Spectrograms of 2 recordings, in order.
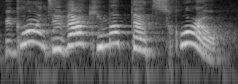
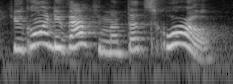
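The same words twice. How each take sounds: First: Much higher, louder alarm; full shout. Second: Higher, louder warning; shouting. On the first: Flora seeing the squirrel in danger, full shout. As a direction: scream it out. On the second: Flora warning the neighbor, shouting. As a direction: yell it through the glass. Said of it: "she shouted". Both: Acted.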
